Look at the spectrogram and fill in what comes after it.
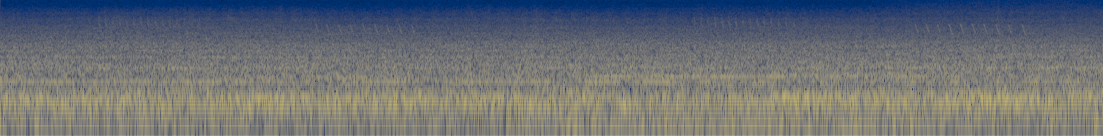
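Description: Passenger train running slowly into the station platform: a steady mechanical drone with a low rumble and a faint humming tone.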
